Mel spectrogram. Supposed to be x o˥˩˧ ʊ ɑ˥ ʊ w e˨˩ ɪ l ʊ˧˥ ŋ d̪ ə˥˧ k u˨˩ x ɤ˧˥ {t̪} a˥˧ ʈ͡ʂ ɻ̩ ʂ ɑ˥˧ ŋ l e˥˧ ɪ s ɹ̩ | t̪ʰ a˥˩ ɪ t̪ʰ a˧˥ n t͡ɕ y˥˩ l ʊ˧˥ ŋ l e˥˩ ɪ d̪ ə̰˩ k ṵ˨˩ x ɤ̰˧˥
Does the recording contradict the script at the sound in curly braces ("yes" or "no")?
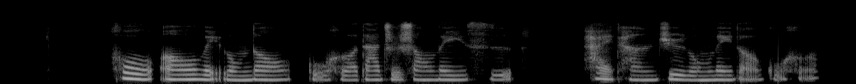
no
